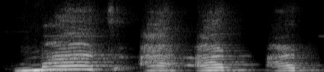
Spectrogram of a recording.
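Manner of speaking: loud, high mock yell. Stranger scolding a mother in public, yelling. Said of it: "she starts yelling at this woman".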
